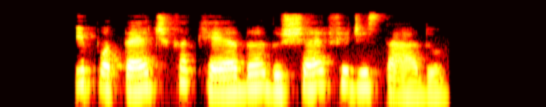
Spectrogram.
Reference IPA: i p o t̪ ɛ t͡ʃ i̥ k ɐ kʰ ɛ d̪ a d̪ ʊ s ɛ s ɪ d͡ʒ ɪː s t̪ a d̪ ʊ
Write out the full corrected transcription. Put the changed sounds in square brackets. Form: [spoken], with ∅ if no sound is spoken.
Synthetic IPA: i p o t̪ ɛ t͡ʃ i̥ k ɐ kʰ ɛ d̪ [ɐ] d̪ ʊ [ʃ] ɛ [f] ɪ d͡ʒ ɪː s t̪ a d̪ ʊ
